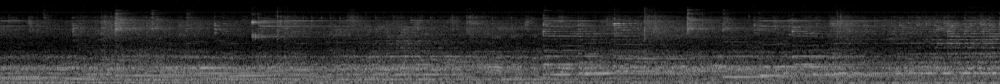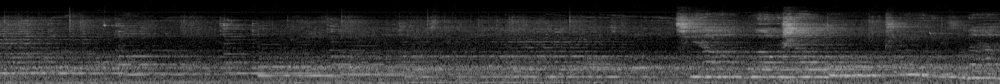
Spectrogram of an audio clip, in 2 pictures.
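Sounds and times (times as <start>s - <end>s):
slow song over loudspeakers: 0.0s - 20.0s
person singing: 12.6s - 20.0s.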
